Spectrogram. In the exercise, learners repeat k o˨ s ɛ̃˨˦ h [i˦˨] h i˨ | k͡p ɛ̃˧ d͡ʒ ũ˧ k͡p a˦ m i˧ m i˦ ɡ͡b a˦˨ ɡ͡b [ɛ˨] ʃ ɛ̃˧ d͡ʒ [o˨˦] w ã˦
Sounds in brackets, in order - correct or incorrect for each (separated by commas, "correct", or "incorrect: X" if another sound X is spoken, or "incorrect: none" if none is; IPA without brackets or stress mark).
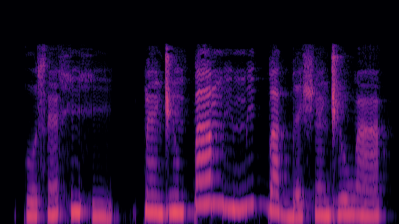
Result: correct, correct, incorrect: o˦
